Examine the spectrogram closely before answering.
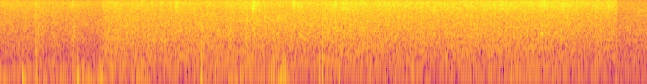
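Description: Steady, dense rain hiss fills the space evenly, with a few sharper drip-like ticks early on, then continues as a constant wash with no voices.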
